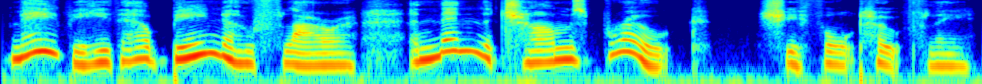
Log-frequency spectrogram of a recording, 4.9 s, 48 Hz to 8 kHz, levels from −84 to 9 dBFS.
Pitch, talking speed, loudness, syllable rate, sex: 215 Hz, 160 wpm, -16 LUFS, 4.6 syllables/s, female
